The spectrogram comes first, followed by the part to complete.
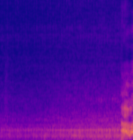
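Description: An engine running steadily, a low even hum that grows slightly louder. A man's voice cuts back in near the end.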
